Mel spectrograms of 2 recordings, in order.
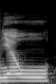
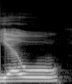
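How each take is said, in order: First: The sound goes through the nose. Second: The sound stays out of the nose. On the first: The speaker calls it wrong. "Jangan yau" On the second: The speaker calls it right. "tapi yau"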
